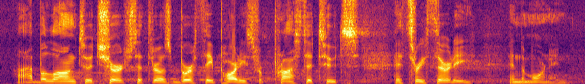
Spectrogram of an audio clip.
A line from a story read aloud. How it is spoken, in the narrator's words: answers quietly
